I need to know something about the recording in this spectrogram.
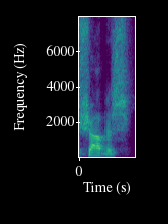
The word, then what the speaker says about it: Shabbos: Obviously, the proper pronunciation of his name is Shabbos.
